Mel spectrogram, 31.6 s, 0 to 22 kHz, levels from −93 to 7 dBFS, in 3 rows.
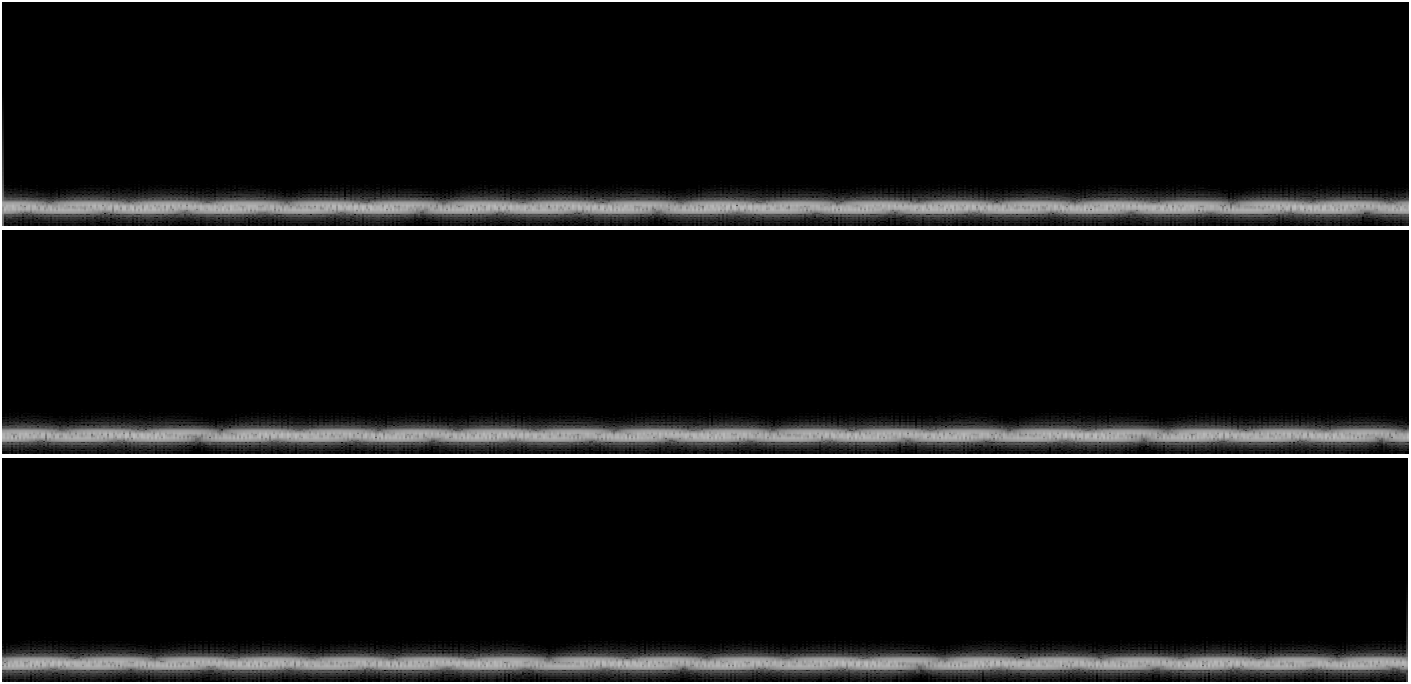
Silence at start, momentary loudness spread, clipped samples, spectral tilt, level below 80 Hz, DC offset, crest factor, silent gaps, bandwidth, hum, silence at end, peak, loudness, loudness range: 0 s; 3 LU; under 0.1%; -9 dB/octave; under -90 dBFS; under 0.1%; 10 dB; none; 0.5 kHz; none; 0 s; -16 dBFS; -27 LUFS; 0 LU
